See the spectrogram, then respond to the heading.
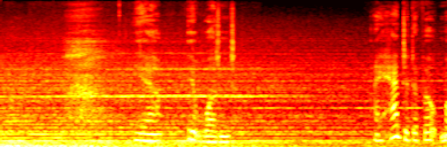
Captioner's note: sigh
